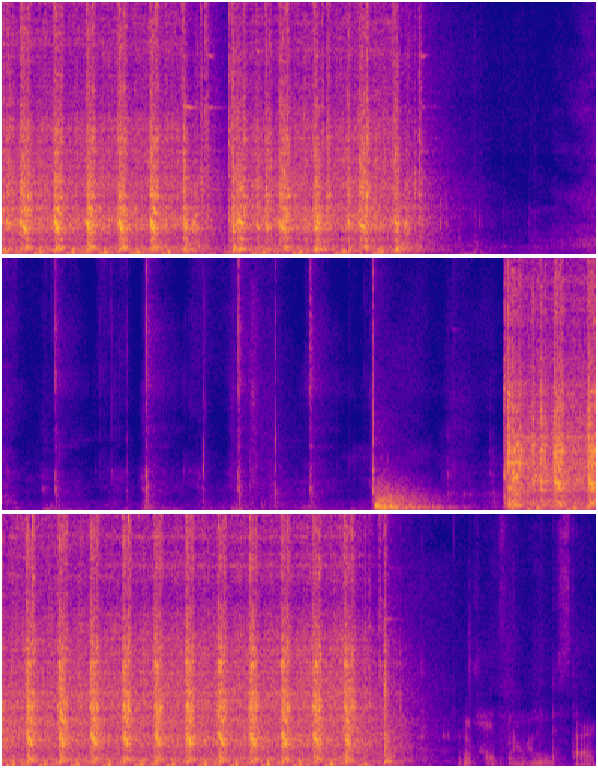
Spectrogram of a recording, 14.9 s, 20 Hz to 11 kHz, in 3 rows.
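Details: Four-wheeler, about 20 years old, long sitting in a barn, first-time repair: two bursts of quick, even cranking at about four pulses a second, each stopping with no firing; cranks but won't start.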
